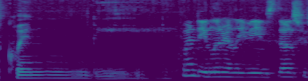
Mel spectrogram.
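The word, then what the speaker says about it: Quendi: Yeah, Quendy. Everyone knows it's Quindy.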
